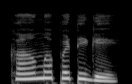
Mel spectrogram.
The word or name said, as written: ಕಾಮಪಟಿಗೆ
